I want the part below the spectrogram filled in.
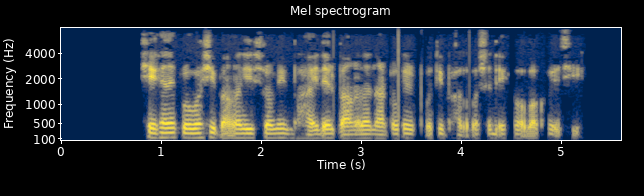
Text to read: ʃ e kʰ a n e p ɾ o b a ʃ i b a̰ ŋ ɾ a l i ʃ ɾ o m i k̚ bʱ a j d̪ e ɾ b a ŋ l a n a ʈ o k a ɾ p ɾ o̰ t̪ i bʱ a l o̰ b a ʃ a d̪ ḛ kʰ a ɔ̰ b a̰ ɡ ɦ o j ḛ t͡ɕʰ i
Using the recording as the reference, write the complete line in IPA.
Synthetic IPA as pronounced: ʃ e kʰ a n e p ɾ o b a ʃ i b a̰ ŋ l a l i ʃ ɾ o m i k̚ bʱ a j d̪ e ɾ b a ŋ l a n a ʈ o k e ɾ p ɾ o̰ t̪ i bʱ a l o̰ b a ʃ a d̪ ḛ kʰ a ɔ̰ b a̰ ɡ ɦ o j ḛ t͡ɕʰ i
